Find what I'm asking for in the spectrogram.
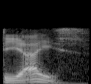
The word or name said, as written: deice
